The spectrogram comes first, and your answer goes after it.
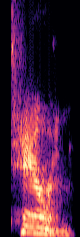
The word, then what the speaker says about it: Taryn: am I recommended someone her name happened to rhyme with mine Taryn I'm she was Taryn Taryn knew a little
